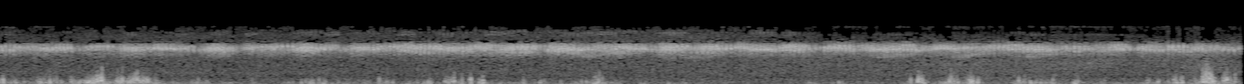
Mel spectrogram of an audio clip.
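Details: Frog chorus: a dense, unbroken trilling band of many overlapping callers, steady throughout, with scattered low thumps and rustles beneath.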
